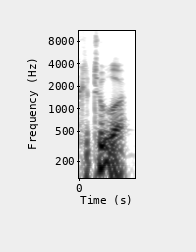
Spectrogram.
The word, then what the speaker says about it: Katula: No, it's Katula. – You sure? – I'm pretty sure the emphasis on tool.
